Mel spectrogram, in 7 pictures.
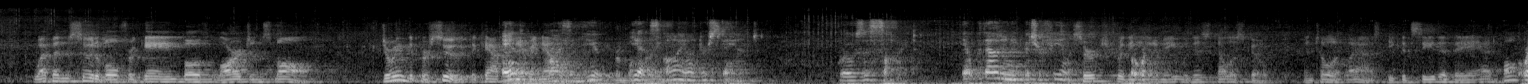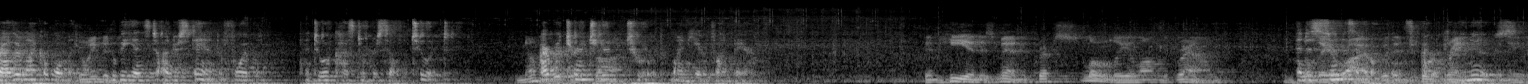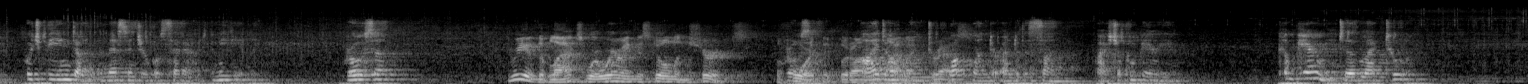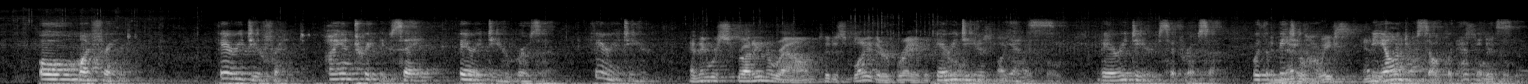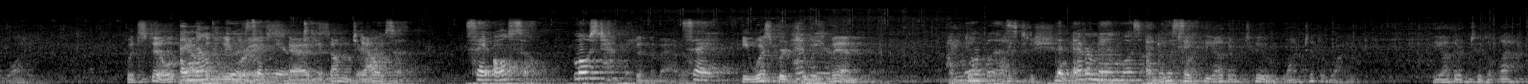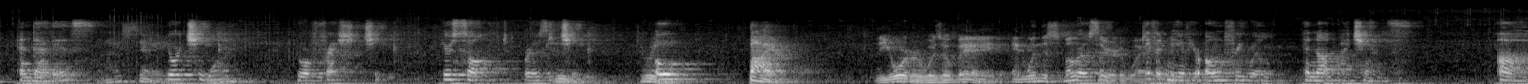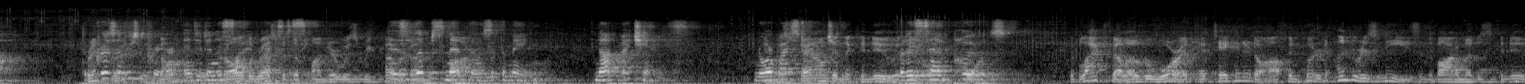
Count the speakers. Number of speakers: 2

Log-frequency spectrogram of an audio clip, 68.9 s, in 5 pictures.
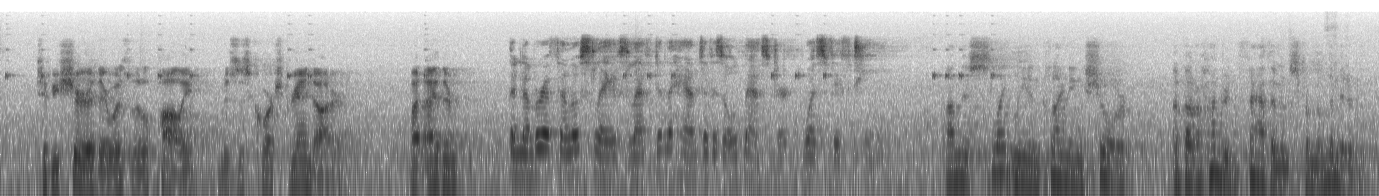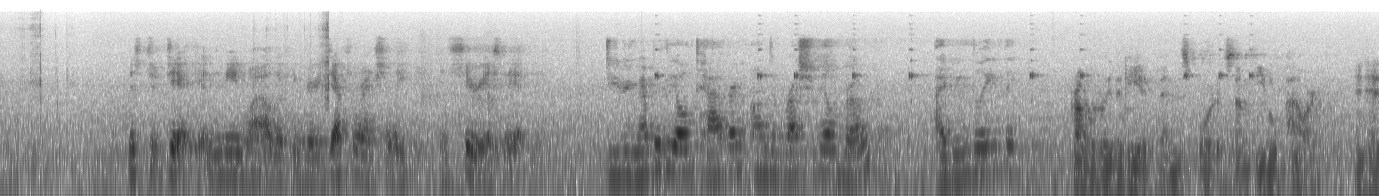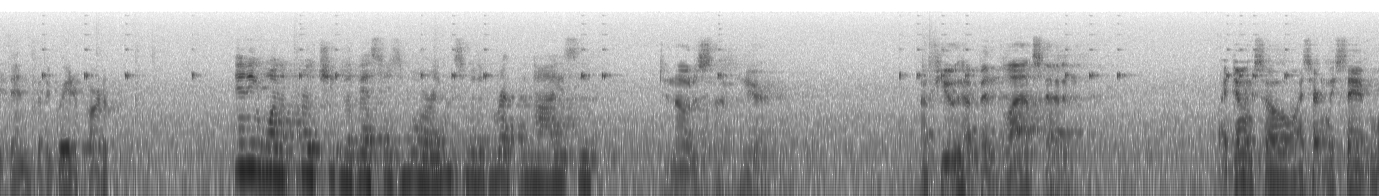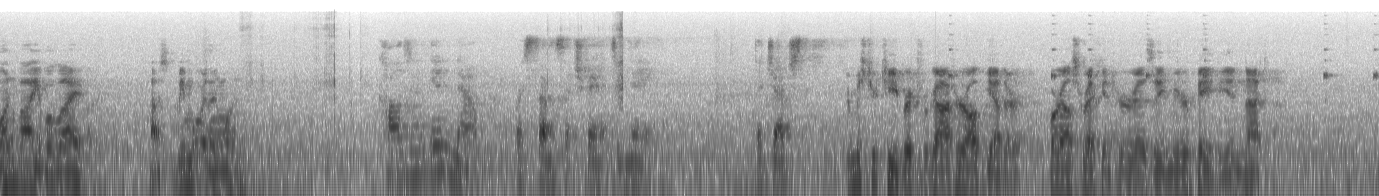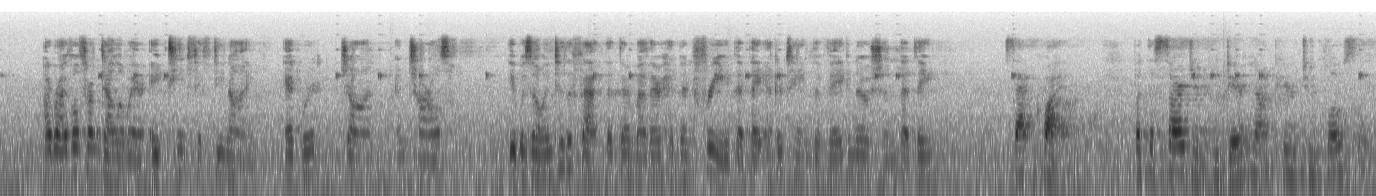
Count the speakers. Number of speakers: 9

